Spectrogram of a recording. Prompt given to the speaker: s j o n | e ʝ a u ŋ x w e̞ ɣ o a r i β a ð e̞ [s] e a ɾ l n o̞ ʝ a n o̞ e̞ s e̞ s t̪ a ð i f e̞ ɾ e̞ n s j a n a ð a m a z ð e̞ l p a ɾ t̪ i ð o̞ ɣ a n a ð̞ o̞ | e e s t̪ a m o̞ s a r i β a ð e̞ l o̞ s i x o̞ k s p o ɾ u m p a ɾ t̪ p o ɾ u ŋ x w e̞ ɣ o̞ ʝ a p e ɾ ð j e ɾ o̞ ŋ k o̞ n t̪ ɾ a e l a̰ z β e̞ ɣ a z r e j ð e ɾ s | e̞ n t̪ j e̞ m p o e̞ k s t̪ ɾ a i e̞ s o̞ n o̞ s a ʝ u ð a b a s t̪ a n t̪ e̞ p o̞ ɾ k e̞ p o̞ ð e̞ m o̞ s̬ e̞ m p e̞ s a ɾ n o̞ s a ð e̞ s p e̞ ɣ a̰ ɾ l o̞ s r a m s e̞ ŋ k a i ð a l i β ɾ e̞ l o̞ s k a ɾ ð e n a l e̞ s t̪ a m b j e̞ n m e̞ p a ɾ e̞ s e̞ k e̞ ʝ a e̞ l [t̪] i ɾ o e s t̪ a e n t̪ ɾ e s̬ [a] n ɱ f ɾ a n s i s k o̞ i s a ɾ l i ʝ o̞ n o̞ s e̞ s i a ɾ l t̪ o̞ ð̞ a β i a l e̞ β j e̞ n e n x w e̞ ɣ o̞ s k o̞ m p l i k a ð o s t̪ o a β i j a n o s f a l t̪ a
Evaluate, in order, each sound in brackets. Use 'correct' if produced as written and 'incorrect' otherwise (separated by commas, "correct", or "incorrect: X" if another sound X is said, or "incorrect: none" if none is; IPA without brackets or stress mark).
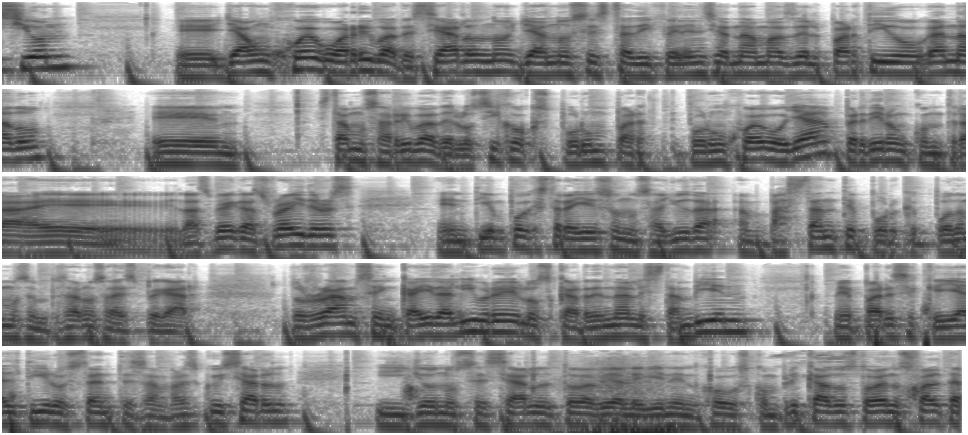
correct, correct, correct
